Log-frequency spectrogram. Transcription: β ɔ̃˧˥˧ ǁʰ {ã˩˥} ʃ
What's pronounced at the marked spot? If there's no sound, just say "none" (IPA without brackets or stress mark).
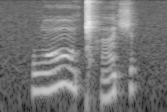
ã˩˥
